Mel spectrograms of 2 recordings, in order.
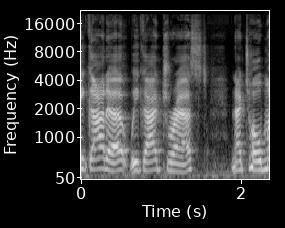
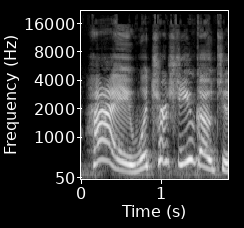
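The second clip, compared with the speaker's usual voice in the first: mock friendly greeting; 7 semitones higher, 6 dB louder than usual. Mock church recruiter greeting.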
